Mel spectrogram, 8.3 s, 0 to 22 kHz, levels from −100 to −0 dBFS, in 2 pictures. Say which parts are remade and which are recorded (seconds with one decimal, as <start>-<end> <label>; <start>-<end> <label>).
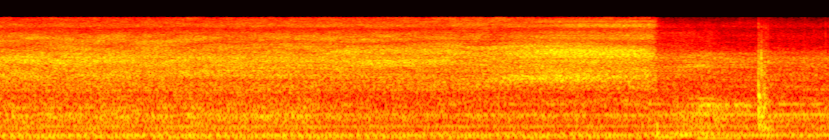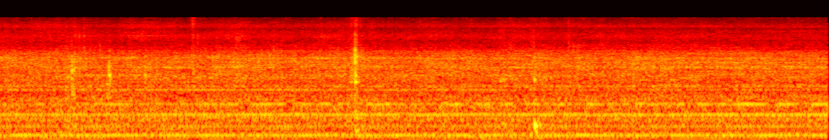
0.0-3.3 remade; 3.3-5.6 recorded; 5.6-7.5 remade; 7.5-8.3 recorded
